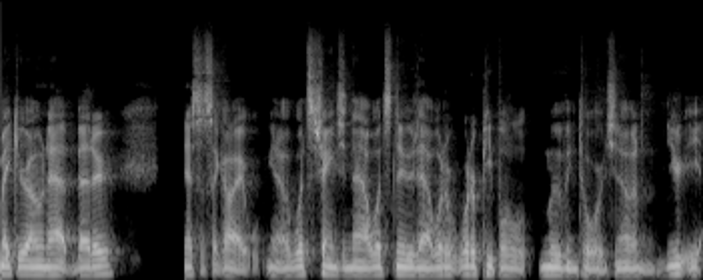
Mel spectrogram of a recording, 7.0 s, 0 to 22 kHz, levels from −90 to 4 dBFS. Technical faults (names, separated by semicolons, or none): clipped start after a pause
